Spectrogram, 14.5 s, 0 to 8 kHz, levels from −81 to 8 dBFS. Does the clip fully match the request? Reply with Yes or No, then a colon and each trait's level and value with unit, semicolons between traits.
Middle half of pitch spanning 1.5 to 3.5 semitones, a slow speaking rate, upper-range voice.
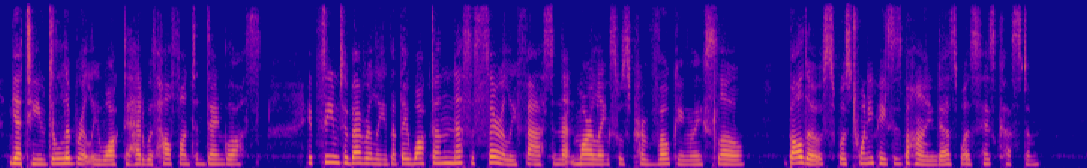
Yes: average, 2.8 semitones; slow, 130 wpm; high, 225 Hz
